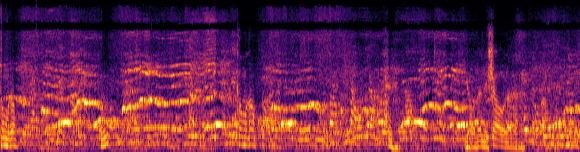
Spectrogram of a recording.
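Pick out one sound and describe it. A young child whimpers and cries close by.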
